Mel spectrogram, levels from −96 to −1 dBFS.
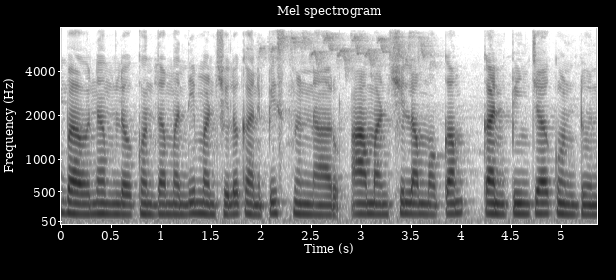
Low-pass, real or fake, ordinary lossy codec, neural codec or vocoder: none; real; none; none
